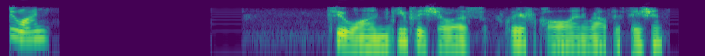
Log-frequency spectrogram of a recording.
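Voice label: EMS Dispatch, p25; wake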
